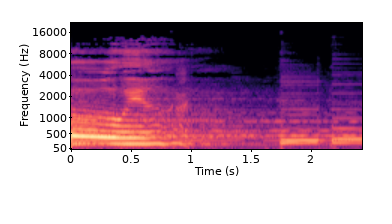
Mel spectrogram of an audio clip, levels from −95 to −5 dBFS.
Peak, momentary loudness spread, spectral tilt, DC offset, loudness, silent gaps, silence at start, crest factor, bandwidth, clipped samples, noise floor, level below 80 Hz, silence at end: -4 dBFS; 23 LU; -6.5 dB/octave; under 0.1%; -19 LUFS; none; 0 s; 14 dB; 11.5 kHz; under 0.1%; -38 dBFS; -54 dBFS; 0 s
